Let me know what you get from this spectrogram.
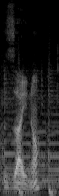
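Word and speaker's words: zaino: জেতার উচ্চারণটা অন্তস্থ জয়ের মতো, এবং জেতা দিয়ে একটি শব্দ হচ্ছে জাইনো।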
